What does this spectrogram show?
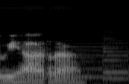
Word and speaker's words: Vihara: ibadahnya Vihara di Wihara ya sedikit tulisannya Vihara dibacanya Wihara lalu ini jangan sampai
